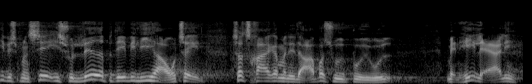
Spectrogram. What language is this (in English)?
Danish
